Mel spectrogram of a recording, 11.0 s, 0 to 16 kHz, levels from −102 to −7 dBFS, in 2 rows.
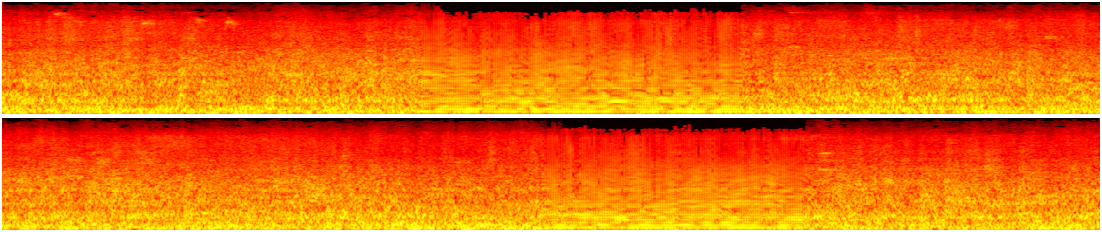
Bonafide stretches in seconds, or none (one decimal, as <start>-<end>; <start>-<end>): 0.0-2.1; 3.7-8.2; 9.5-11.0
